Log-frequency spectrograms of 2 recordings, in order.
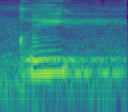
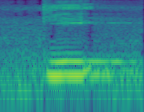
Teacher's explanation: قاف موٹا کر کے ادا کریں گے اور کاف کو باریک ادا کریں گے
